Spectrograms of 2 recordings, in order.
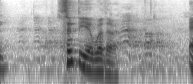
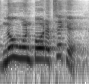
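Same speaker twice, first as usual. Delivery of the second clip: normal talking voice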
